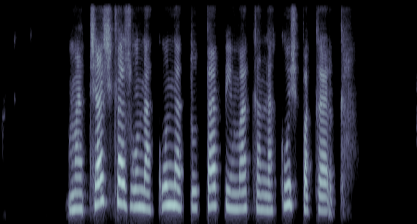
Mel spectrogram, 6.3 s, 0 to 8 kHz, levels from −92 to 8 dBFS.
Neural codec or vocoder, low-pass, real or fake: codec, 32 kHz, 1.9 kbps, SNAC; 7.2 kHz; fake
